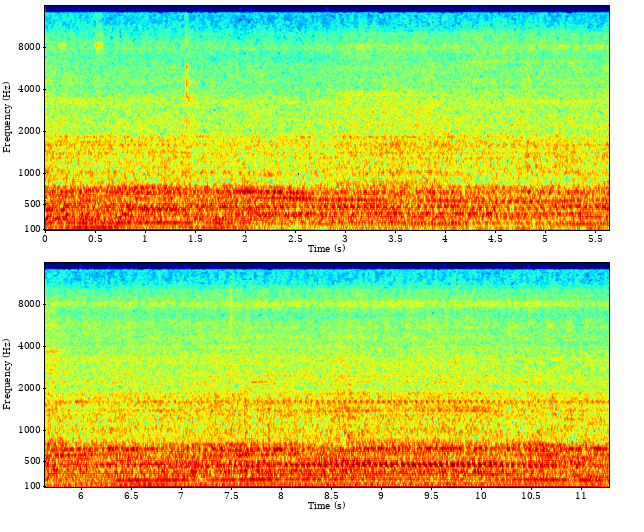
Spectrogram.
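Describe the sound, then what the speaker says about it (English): A Ford EcoBoost engine with a variable valve timing fault runs at a steady, faint hum, a low idle drone with slight rises as the revs are lifted a little. "I'm just going to raise the RPMs up a little bit."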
